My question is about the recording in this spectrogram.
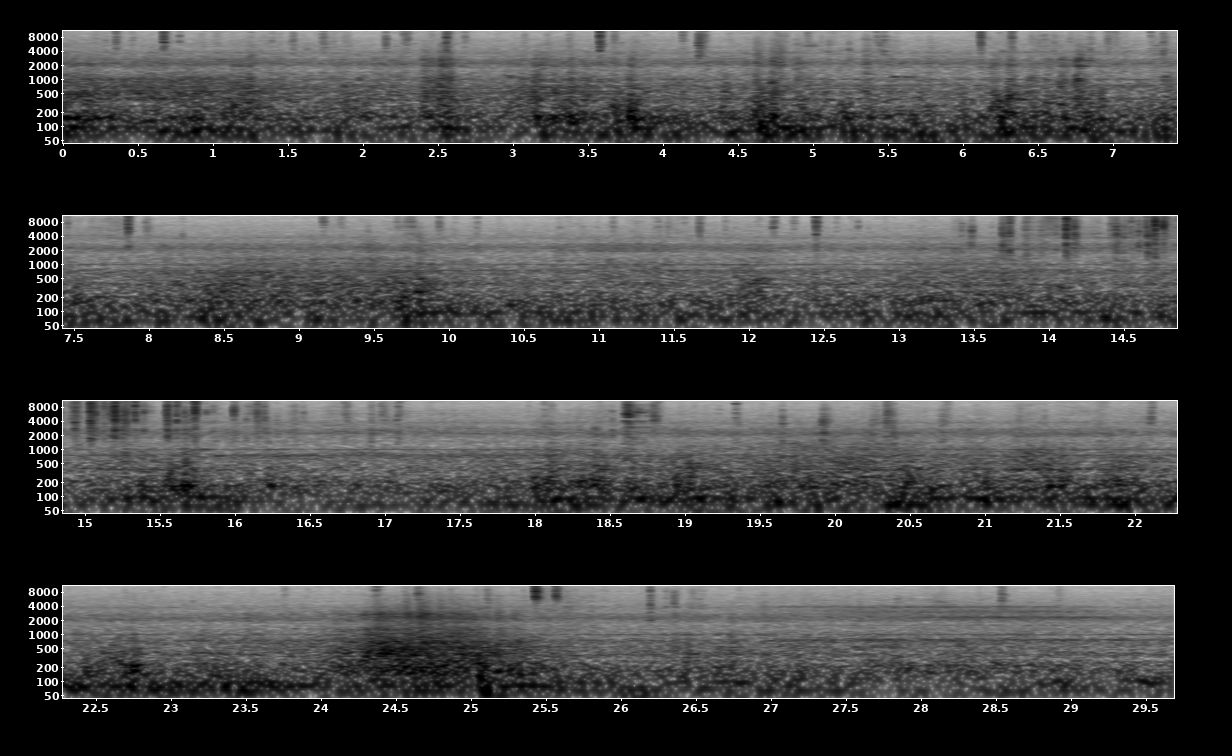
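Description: Running noise of the limited express Kuroshio, an electric train, heard from inside the passenger car: a steady rumble of wheels on rail, with a brief louder surge near the end.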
